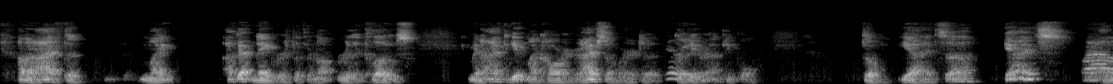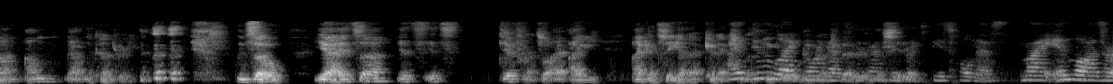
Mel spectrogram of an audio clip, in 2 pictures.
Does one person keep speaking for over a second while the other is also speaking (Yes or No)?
Yes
